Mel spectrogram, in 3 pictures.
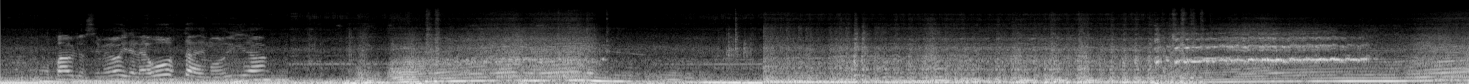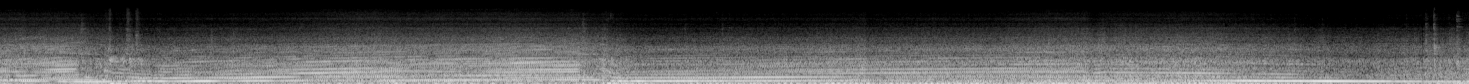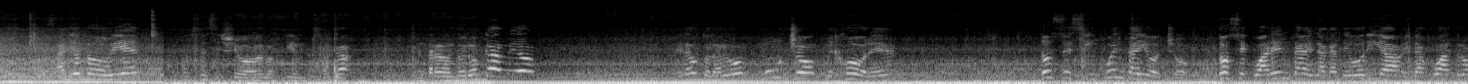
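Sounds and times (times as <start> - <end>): race car engine revving: 0.0 - 44.0
tyre squeal: 11.5 - 13.9.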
